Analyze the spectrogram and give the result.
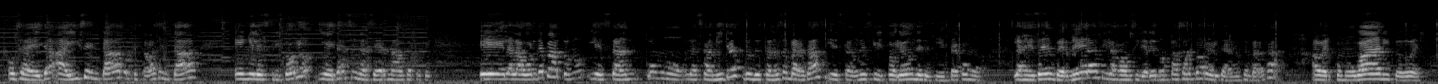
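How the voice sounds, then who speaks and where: A woman with a somewhat high, mellow voice tells a personal story in a rambling, repetitive way, looping back with fillers. Faint music plays underneath. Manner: rambling, repeats herself, many fillers. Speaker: vlogger telling a personal story. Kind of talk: casual storytelling monologue.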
